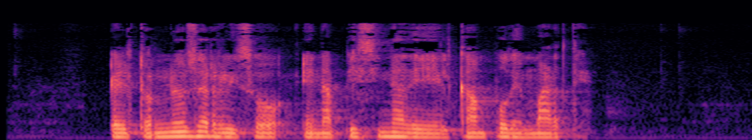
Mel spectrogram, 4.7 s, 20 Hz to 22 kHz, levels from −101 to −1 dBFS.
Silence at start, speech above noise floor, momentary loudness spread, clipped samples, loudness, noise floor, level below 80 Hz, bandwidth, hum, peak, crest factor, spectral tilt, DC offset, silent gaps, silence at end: 0.7 s; 47 dB; 6 LU; under 0.1%; -25 LUFS; -71 dBFS; -58 dBFS; 11.5 kHz; none; -8 dBFS; 18 dB; -6.5 dB/octave; under 0.1%; none; 1.05 s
